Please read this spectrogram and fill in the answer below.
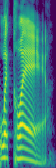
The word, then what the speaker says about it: Leclerc: And then Ferrari came third with your boy Charles Leclerc. They came third in the Manufacturers' Championship. – At least say it right. Charles Leclerc.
